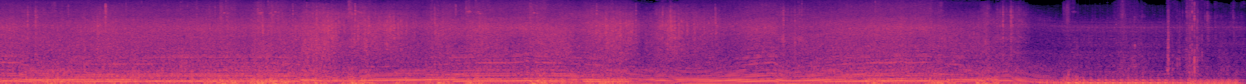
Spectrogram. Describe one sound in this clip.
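A motorcycle engine roars and revs up and down.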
